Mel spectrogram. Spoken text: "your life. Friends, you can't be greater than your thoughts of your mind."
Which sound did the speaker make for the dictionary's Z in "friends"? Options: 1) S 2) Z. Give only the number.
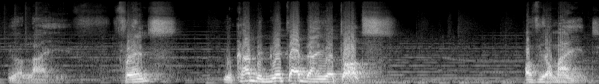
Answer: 1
